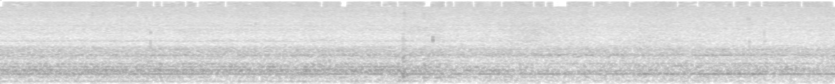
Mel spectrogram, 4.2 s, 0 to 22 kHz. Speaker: now we're going into the brewing so I'm going to watch that scale intently and I'm going to press stop that same button when the scale reads about 35 grams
